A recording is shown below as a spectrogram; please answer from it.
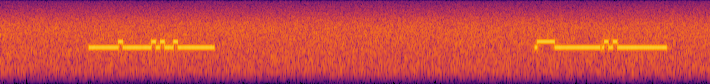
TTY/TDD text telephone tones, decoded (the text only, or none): FOX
